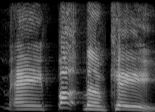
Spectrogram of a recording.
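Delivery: put-on country accent, very high pitched. Retelling what a man said about the news story, in a country accent. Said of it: "That's what he said in his country accent".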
